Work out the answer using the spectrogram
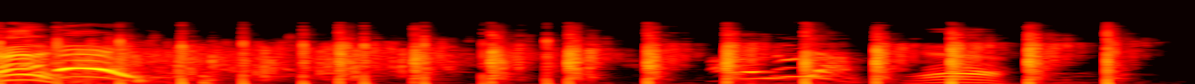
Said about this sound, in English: ¿Pueden tomar su lugar si le dan un aplauso fuerte, Señor? You may be seated if you clap your hands to the Lord.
